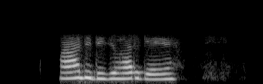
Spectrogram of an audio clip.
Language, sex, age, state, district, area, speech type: Santali, female, 18-30, Jharkhand, Seraikela Kharsawan, rural, conversation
